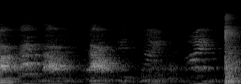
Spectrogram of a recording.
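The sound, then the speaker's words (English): Several dogs bark indoors in a string of sharp barks and yips, with some whimpering in between, then a final abrupt bark. The calls are moderately loud and irregular in rhythm. “Excuse my dogs. Don't they know that I'm recording?”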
